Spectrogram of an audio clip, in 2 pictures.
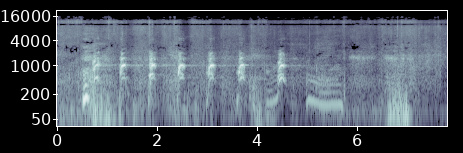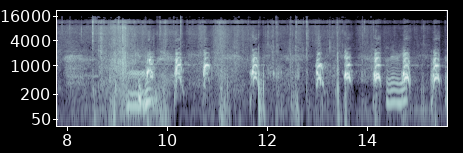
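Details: Belgian Malinois on a hog hunt, baying in bursts of sharp evenly spaced barks, roughly one and a half per second, breaking off for a few seconds of lower growling and scuffling before resuming.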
